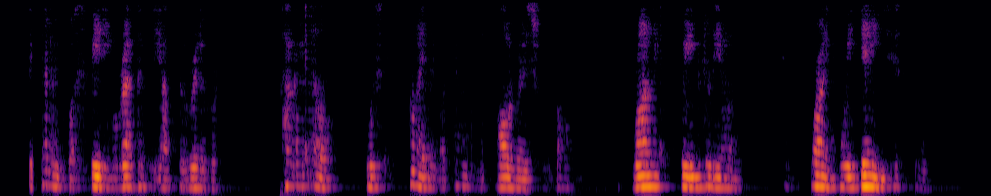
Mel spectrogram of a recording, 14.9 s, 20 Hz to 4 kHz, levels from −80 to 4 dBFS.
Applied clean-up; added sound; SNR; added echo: neural mask model DeepFilterNet 3.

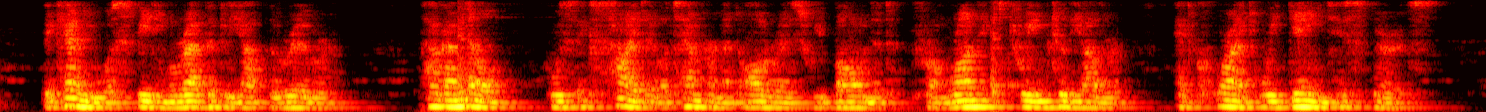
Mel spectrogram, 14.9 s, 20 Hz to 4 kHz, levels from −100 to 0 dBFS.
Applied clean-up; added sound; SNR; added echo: neural separator model SepFormer DNS4.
